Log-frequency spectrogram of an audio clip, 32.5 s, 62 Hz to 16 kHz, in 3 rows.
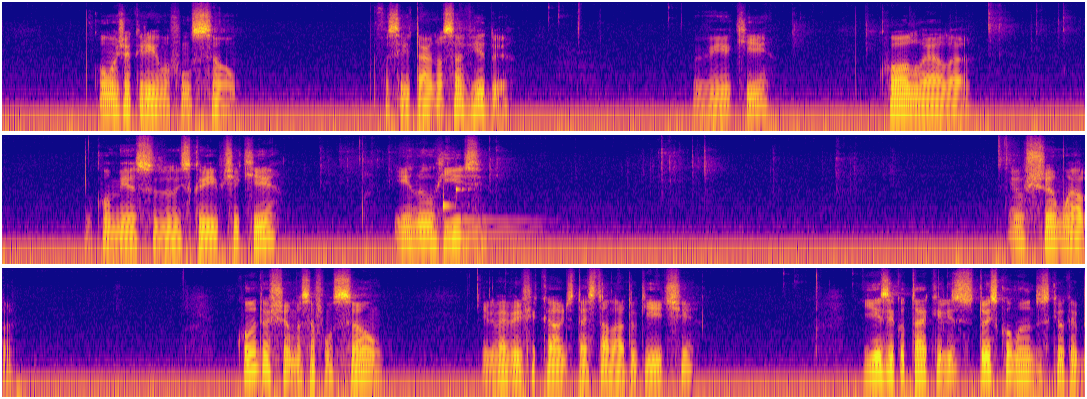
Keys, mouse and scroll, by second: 0.0 alt+Tab, 2.2-4.4 drag, 4.9 ctrl+c, 5.6 click, 6.6-7.9 drag, 7.9 Delete, 8.6 ctrl+v, 9.9 Return, 10.3 BackSpace, 11.2 Up, 12.4 Down, 14.1 Right, 14.5 Left, 15.0 shift+Down, 15.2 shift+End, 15.7 shift+Delete, 16.8-18.3 typing, 19.6 shift+-, 20.8 Return, 26.7-29.0 drag, 29.5 click, 30.2 click.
